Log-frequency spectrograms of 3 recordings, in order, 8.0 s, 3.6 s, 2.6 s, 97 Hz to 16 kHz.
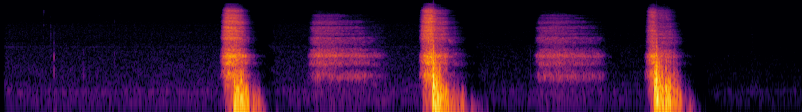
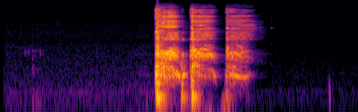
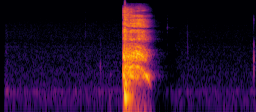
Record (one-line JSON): {"exhalation_length": "8.0 s", "exhalation_amplitude": 32768, "exhalation_signal_mean_std_ratio": 0.22, "three_cough_length": "3.6 s", "three_cough_amplitude": 32613, "three_cough_signal_mean_std_ratio": 0.32, "cough_length": "2.6 s", "cough_amplitude": 32767, "cough_signal_mean_std_ratio": 0.25, "survey_phase": "beta (2021-08-13 to 2022-03-07)", "age": "18-44", "gender": "Male", "wearing_mask": "No", "symptom_headache": true, "symptom_onset": "13 days", "smoker_status": "Never smoked", "respiratory_condition_asthma": false, "respiratory_condition_other": false, "recruitment_source": "REACT", "submission_delay": "2 days", "covid_test_result": "Negative", "covid_test_method": "RT-qPCR", "influenza_a_test_result": "Negative", "influenza_b_test_result": "Negative"}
